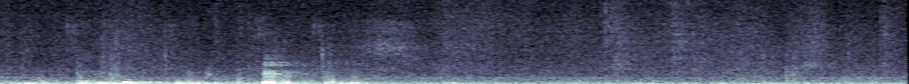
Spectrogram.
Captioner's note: audience member attempts to muffle gigglesnort, awkward silience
